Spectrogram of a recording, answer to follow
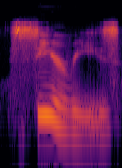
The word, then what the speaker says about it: series: serious but number 14 Series has two syllables stress on the first syllable series and remember keep your tongue very high very tense because it's the same vowel in both parts series and 15 has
